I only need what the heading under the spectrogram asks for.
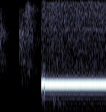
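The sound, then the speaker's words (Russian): A telephone busy-signal tone on a call to a company line: after brief faint noise, a single steady mid-pitched beep starts abruptly and holds loud and unbroken to the end, with no voices. “Номер занят.”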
